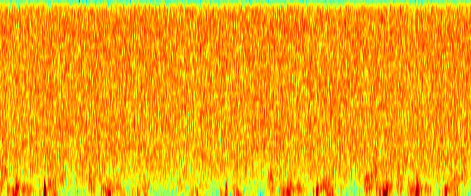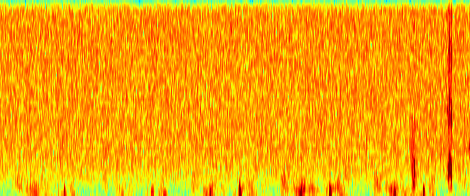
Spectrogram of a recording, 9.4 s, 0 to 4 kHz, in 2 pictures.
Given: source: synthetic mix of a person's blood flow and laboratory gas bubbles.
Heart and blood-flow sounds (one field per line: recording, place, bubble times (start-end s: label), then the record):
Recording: Doppler ultrasound of blood flow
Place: precordium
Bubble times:
8.81-8.89 s: bubbles
9.17-9.26 s: bubbles
9.39-9.42 s: bubbles
From the record:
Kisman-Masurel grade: 213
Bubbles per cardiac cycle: several, 3 to 8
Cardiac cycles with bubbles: 1 to 10%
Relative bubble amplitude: loud (0.450 to 0.775)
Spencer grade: 1 (occasional bubble signal discernible with the cardiac motion signal, with majority of cardiac periods free of bubbles)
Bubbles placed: anywhere in the cardiac cycle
